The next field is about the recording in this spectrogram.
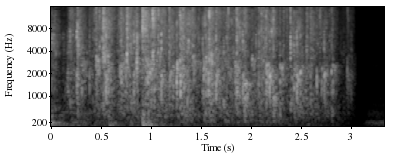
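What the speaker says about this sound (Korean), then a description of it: "큰 박수로 환영할게요" A church congregation applauds loudly for about three seconds, a dense burst of clapping that stops abruptly.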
